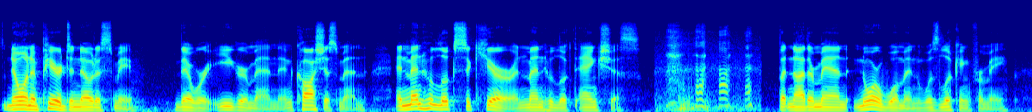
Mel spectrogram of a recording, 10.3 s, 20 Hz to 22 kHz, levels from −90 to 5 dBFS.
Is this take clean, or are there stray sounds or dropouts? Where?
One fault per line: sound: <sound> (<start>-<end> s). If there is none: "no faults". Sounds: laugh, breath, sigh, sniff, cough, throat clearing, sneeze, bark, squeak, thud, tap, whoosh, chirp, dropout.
sound: laugh (6.6-7.6 s)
